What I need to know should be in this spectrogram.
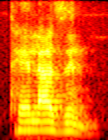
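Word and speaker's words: Phthalazine: और ये जो दूसरा कंपाउंड है उसका नाम है थैलाजिन। ओके, तो आपको नाम याद रखना है सिनोलिन और थैलाजिन। इसमें पी जो है वो साइलेंट है, पी को आपको बोलना नहीं है, पी इज साइलेंट।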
